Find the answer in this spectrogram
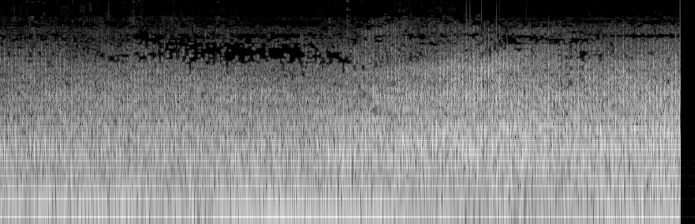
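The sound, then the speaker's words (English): A helicopter flies overhead above UNLV in Las Vegas, its steady, heavy rotor thrum and engine roar loud and continuous, swelling slightly before cutting off abruptly at the end. “Got the got the bird in the sky.”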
